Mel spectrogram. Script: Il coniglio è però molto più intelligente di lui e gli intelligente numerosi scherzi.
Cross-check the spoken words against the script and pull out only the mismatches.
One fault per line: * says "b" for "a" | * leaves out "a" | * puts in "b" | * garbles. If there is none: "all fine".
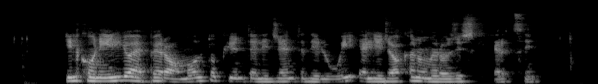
* says "gioca" for "intelligente"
